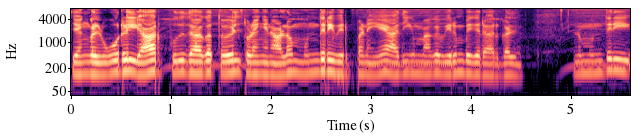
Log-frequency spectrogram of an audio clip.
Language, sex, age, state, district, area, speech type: Tamil, male, 18-30, Tamil Nadu, Cuddalore, rural, spontaneous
